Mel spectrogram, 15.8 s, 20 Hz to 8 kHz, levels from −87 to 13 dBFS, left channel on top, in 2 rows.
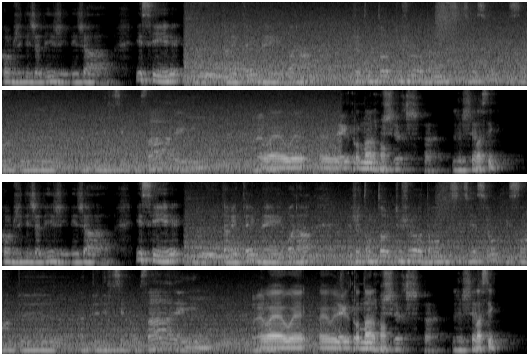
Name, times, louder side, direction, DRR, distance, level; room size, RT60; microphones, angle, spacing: voice 1, 0.0-12.0 12.9-15.2, right 1 dB, 5° right, 1.2 m, -36 dB
sound 1, 2.7-13.0, left 3 dB, 35° left, 0.4 m, -39 dB
voice 2, 10.6-11.0 11.7-13.6 15.0-15.3, right 4 dB, 70° right, 0.5 m, -27 dB
19.5 x 10.0 x 3.0 m
head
